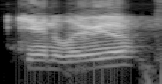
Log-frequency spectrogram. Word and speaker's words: Candelario: You know they have Cal- Calendarano Rio I'm saying it wrong. Candelario. Candelario, thank you.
